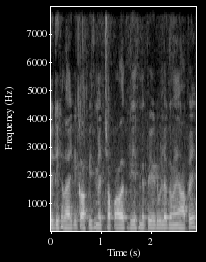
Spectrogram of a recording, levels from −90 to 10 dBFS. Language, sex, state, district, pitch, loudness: Hindi, male, Haryana, Charkhi Dadri, 130 Hz, -18 LUFS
